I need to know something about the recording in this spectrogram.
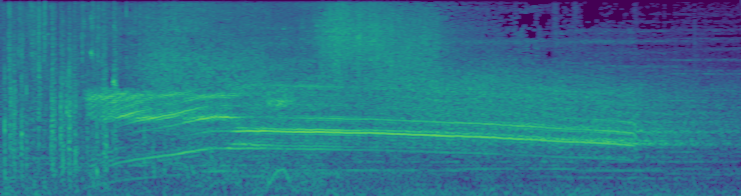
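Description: A man lets out a long, loud battle cry.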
